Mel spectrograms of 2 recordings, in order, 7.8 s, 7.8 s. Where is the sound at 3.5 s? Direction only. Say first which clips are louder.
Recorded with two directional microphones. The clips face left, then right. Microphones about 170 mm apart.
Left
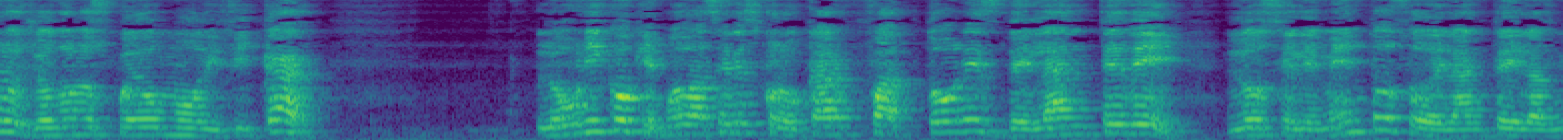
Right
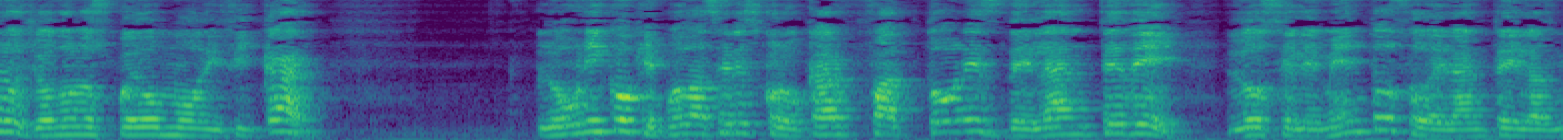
Even; 20° left (ahead or behind).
